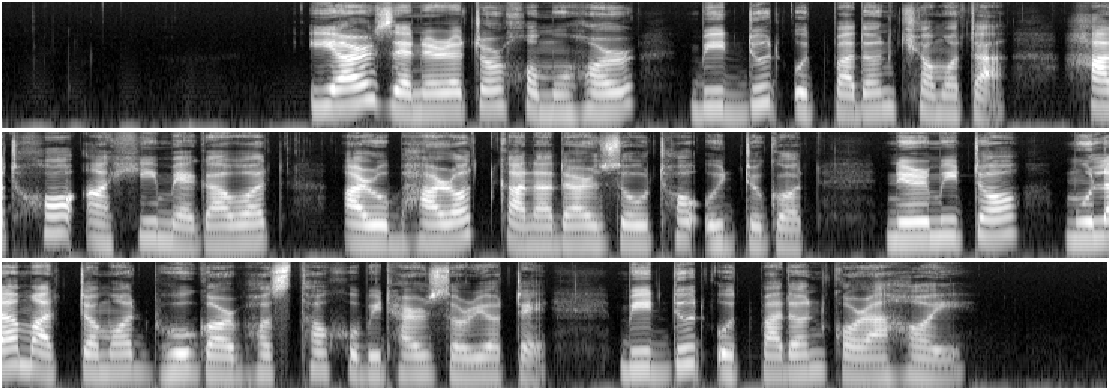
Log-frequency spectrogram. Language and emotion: Assamese, neutral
